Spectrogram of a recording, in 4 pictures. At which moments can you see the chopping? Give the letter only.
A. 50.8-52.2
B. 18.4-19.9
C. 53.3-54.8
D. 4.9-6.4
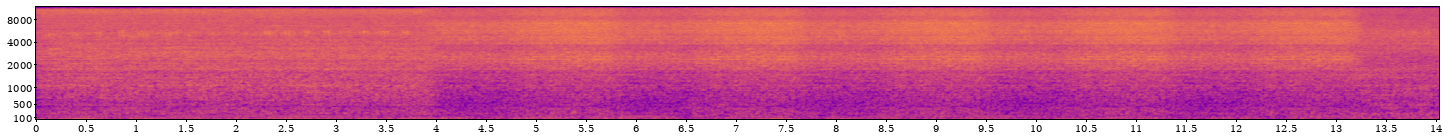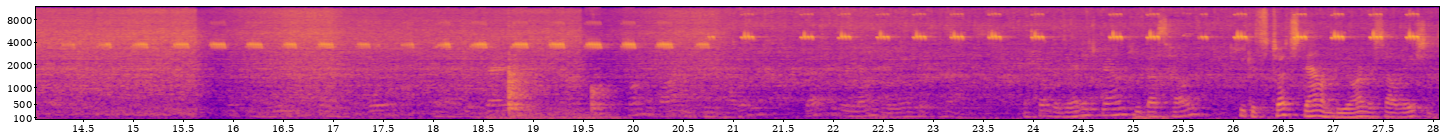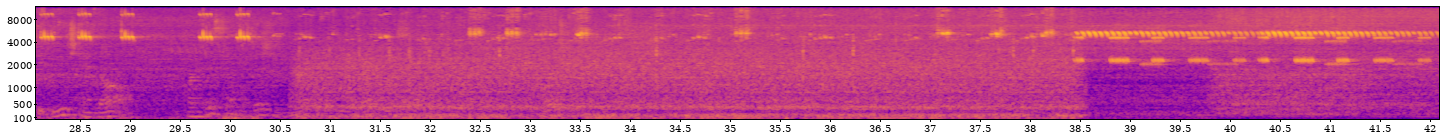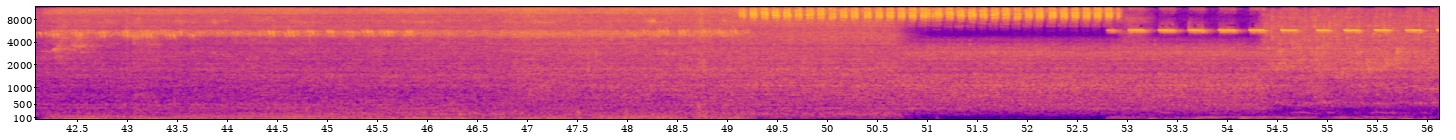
B.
